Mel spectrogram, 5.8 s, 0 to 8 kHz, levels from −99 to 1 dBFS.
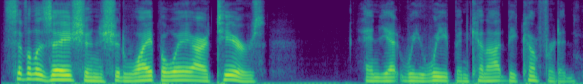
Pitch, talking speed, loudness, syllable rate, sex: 135 Hz, 145 wpm, -18 LUFS, 4.7 syllables/s, male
